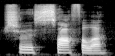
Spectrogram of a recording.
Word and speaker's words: Drosophila: Girofila. Drosophila. That's how you say it.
